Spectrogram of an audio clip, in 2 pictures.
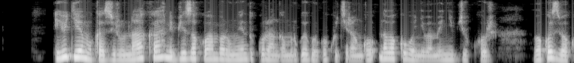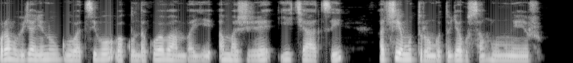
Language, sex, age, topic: Kinyarwanda, female, 25-35, education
